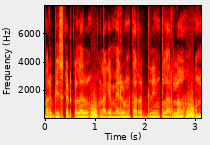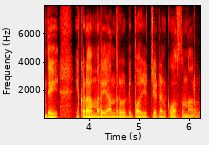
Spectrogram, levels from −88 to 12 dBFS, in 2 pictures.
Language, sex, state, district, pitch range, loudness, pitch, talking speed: Telugu, male, Andhra Pradesh, Sri Satya Sai, 135-140 Hz, -16 LUFS, 140 Hz, 155 wpm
